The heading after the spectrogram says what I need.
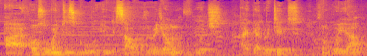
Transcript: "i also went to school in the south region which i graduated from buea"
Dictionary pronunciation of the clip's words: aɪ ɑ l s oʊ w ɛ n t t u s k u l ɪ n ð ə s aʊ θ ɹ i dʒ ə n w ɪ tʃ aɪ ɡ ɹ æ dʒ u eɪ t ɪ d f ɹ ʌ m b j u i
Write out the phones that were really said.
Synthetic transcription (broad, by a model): aɪ ɑ l s oʊ w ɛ n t t u s k u l ɪ n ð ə s aʊ θ ɹ i dʒ ə n w ɪ tʃ aɪ ɡ ɹ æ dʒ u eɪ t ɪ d f ɹ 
